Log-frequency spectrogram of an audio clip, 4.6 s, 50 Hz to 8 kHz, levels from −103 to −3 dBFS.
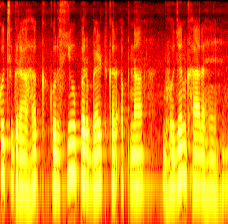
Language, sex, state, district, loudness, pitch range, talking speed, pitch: Hindi, male, Uttar Pradesh, Lucknow, -19 LUFS, 120-135 Hz, 145 wpm, 125 Hz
